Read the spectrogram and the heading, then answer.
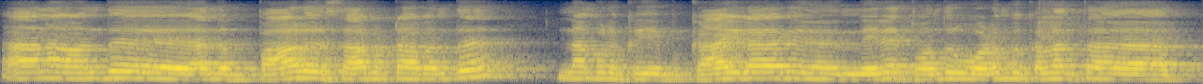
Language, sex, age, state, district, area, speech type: Tamil, male, 45-60, Tamil Nadu, Dharmapuri, rural, spontaneous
